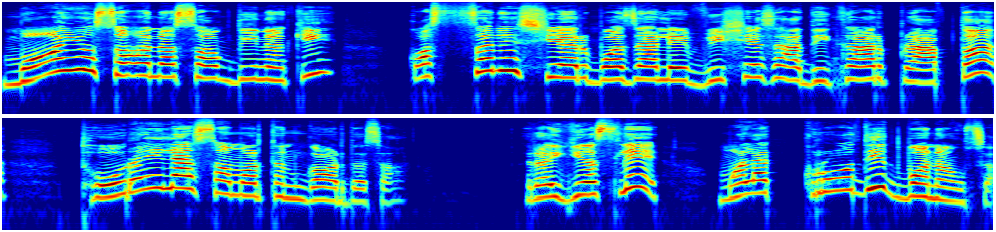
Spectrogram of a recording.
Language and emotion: Nepali, angry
